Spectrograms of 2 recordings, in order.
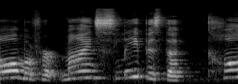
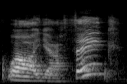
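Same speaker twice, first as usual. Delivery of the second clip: sarcastic; 4 semitones lower, 6 dB louder, slower than usual. Real, not acted. Teacher mocks Macbeth's complaint.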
